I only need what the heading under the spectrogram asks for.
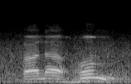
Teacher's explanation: ہا حلق کے آخری حصے سے جو سینے کے ساتھ ملا ہوا ہے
